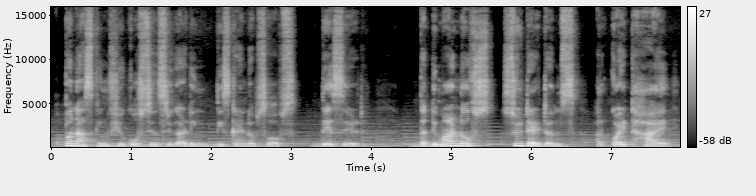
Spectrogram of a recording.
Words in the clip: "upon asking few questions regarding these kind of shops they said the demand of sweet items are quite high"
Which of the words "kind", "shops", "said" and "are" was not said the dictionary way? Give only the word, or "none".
shops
